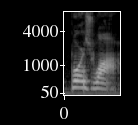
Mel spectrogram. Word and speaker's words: bourgeois: The S is silent in debris, not debris, debris, and also in the word bourgeois. Bourgeois.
